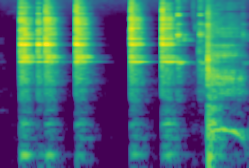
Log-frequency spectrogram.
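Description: Glass recycling containers clink and knock together in a series of five or six sharp, bright, close impacts with short silent gaps between them, the last hit landing heavier and more resonant.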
